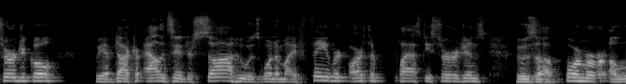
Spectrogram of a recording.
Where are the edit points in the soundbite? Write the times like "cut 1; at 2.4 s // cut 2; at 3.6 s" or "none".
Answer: none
